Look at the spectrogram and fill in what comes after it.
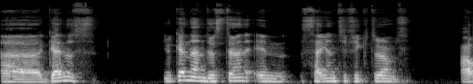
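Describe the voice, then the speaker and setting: Somewhat breathy male voice, fairly high in pitch, with ordinary pitch variation and a moderate pace. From France. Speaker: Buddhist lama, spiritual teacher. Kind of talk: lecture. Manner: halting, many hesitations.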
